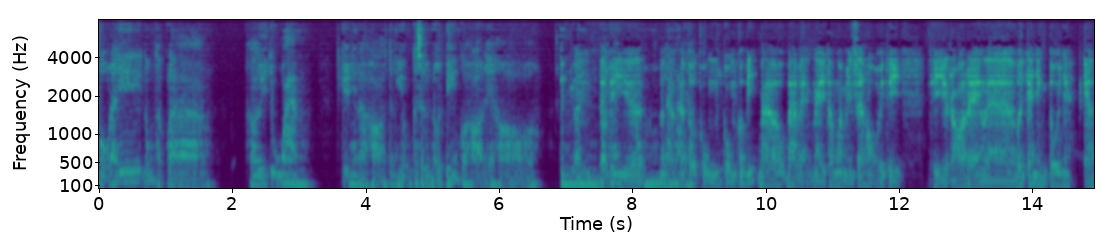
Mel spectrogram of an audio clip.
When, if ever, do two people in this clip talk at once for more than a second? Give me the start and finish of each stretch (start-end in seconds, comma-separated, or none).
7.1-9.0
